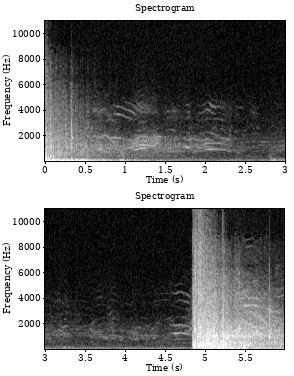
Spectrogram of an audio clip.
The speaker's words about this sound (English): These fireworks change colour as they speed up into the distance,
